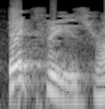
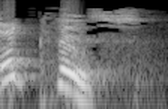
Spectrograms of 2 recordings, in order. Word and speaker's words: ichthys: Now, if you pronounce it the way it would look in English, you would say ICHFES, right? It's ichthus, because this is, you know, the fish symbol?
